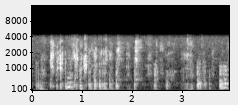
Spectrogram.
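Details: A Cavalier King Charles Spaniel and a Cairn Terrier playing at war: continuous low rumbling growls with short snorts and bursts of grumbling, dense and unbroken throughout.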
